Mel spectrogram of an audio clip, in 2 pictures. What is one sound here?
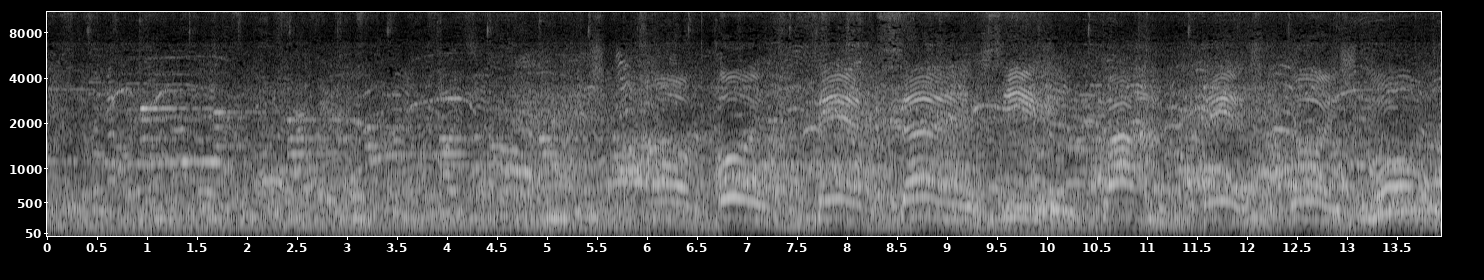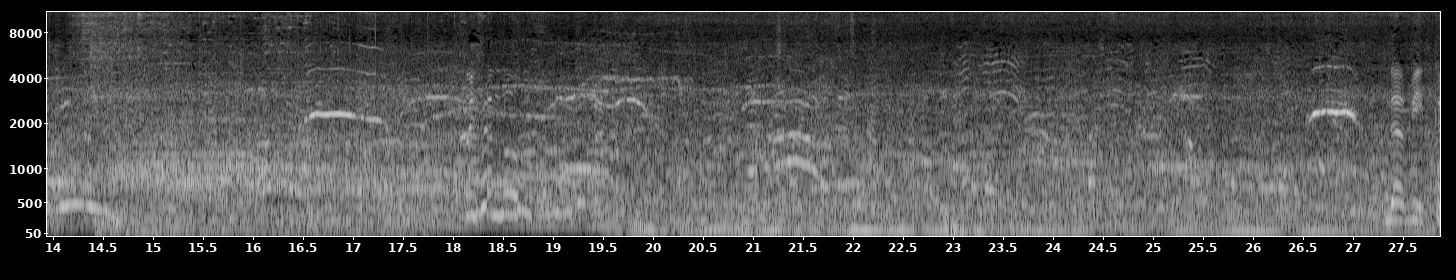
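A large crowd cheers and screams loudly in a big echoing venue.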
